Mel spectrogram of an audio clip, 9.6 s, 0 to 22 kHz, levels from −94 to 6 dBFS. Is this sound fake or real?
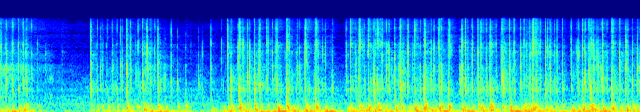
fake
